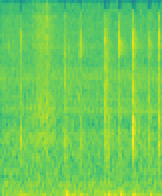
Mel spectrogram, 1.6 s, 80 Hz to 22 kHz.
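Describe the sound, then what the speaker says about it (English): A run of quick, close key clicks on a computer keyboard as a number is entered, irregular taps over a quiet room. "So in this box, we're going to type in 36."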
